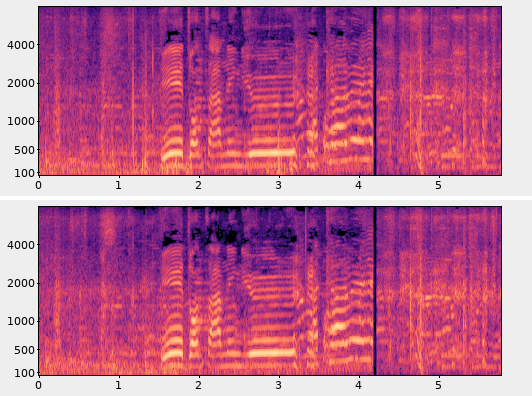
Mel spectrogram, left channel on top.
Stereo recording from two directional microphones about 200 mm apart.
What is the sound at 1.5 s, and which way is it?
Speech, 15° left (ahead or behind).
